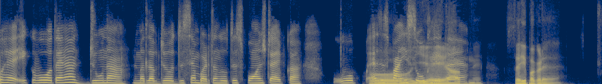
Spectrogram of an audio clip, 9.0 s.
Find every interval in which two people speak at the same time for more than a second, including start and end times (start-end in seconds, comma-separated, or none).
5.5-7.0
